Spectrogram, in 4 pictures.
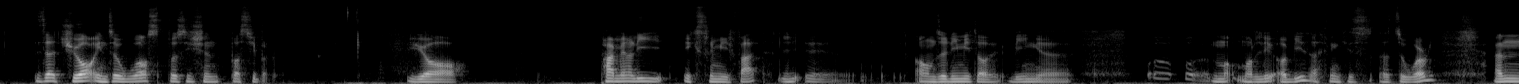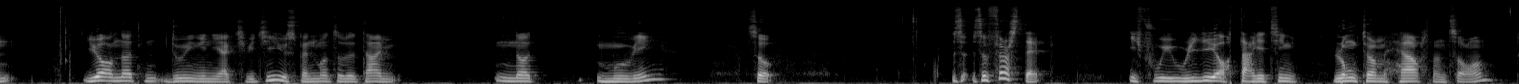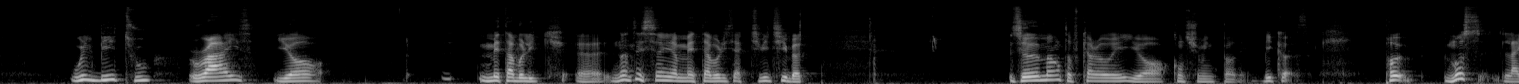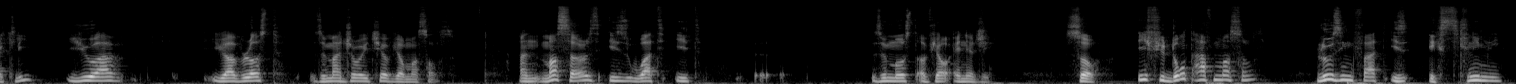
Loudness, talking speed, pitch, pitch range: -27 LUFS, 115 wpm, 145 Hz, 130-175 Hz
